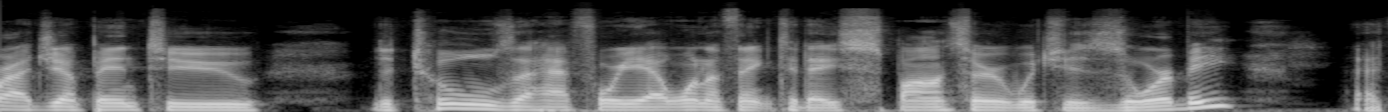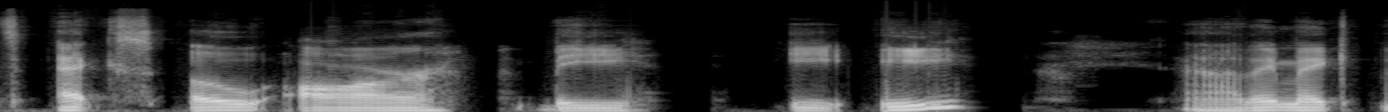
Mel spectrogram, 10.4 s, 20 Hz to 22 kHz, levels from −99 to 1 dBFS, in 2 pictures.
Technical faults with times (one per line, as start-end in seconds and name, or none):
6.23-7.09 repeated stalls (stutter)
7.49-7.64 repeated stalls (stutter)
7.66-7.89 call audio freeze
8.49-9.06 repeated stalls (stutter)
